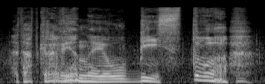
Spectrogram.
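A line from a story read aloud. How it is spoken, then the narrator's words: Forced out. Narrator (Russian): выдавил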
